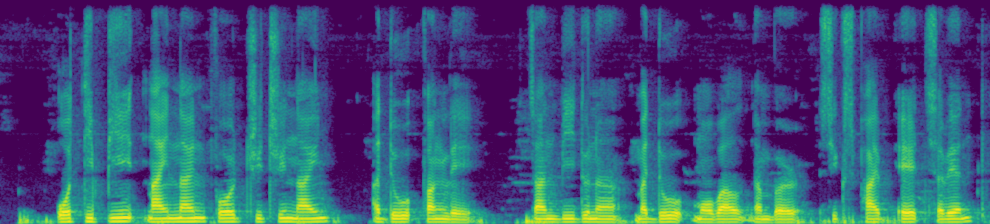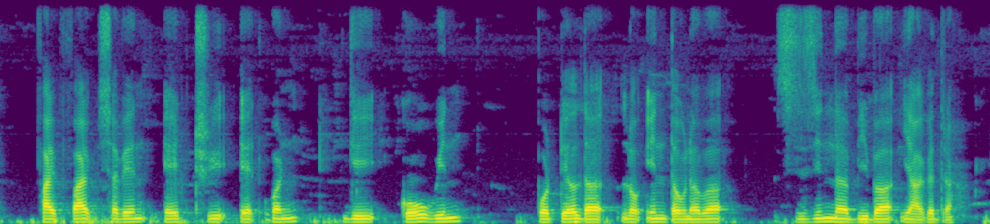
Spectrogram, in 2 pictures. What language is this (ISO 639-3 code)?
mni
